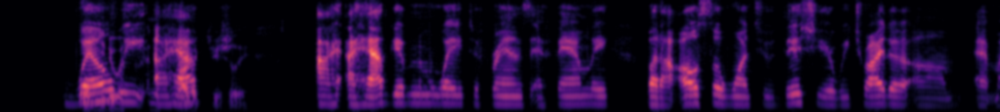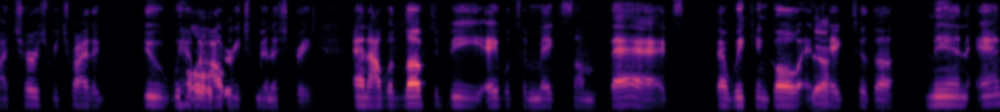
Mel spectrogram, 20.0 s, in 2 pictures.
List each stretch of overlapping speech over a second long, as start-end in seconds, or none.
0.8-2.0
